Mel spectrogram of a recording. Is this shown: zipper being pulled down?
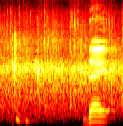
no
